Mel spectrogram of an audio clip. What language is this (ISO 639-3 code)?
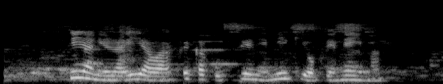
swa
